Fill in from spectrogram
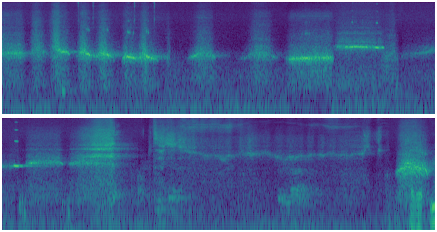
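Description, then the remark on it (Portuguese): Several people attempt to whistle, producing breathy puffs, airy hisses and a few thin, wavering tones that briefly catch and break, in short uneven bursts. “Isto são pessoas a tentar assobiar.”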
